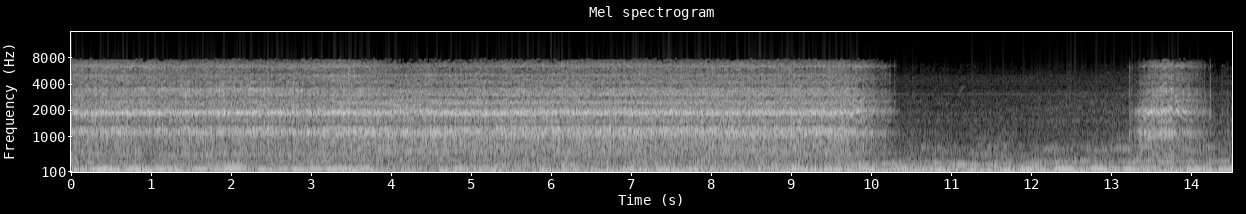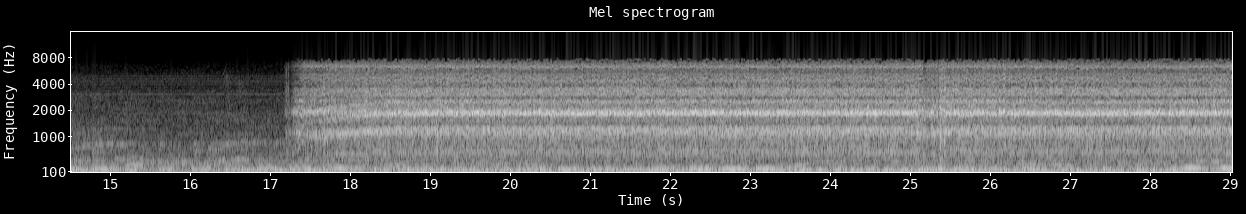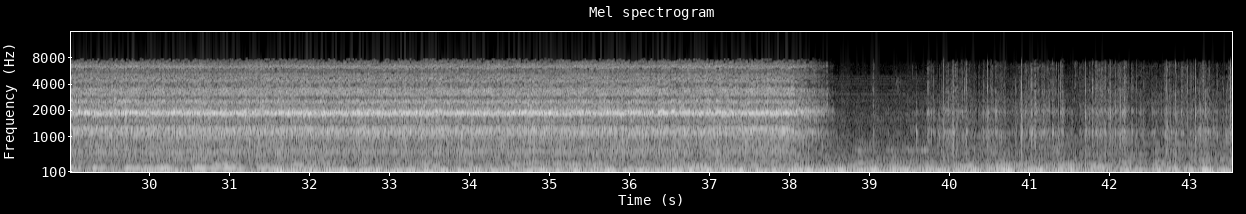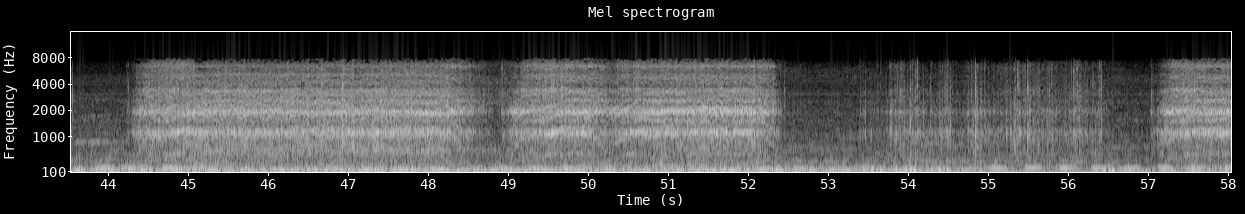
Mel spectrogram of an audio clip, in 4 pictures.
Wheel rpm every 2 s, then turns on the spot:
160, 160, 160, 160, 150, 10, 20, 10, 30, 160, 160, 160, 160, 160, 160, 160, 160, 160, 160, 40, 20, 20, 100, 160, 90, 140, 40, 20, 40.
40-44 52-56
